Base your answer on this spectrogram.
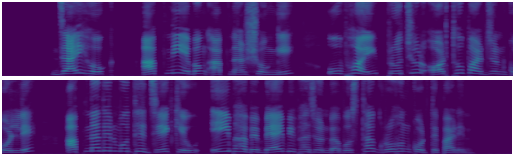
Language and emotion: Bengali, neutral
